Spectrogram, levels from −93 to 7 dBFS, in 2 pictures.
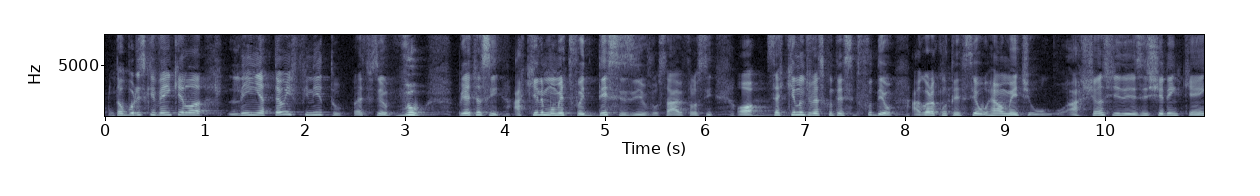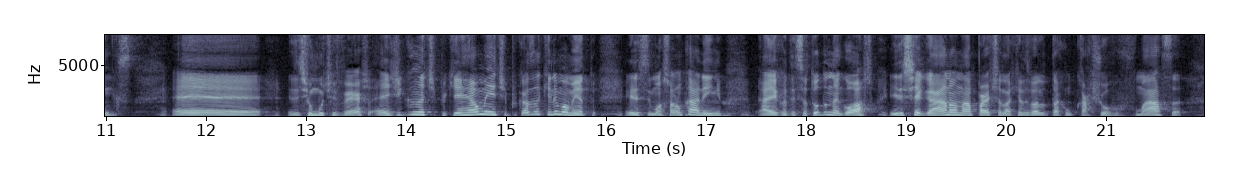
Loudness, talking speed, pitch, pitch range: -27 LUFS, 200 wpm, 160 Hz, 135-205 Hz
